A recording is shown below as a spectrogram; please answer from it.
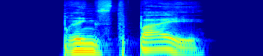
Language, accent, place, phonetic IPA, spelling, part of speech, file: German, Germany, Berlin, [ˌbʁɪŋst ˈbaɪ̯], bringst bei, verb, De-bringst bei.ogg
- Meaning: second-person singular present of beibringen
